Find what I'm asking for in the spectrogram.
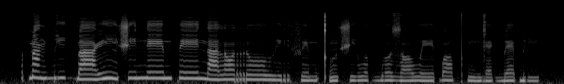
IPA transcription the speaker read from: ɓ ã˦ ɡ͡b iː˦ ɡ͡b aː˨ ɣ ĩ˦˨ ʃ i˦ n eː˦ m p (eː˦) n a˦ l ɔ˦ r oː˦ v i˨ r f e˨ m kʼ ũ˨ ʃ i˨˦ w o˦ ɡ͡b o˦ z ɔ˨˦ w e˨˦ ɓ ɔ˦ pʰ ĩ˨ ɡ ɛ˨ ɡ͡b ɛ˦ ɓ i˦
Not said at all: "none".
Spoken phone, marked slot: eː˦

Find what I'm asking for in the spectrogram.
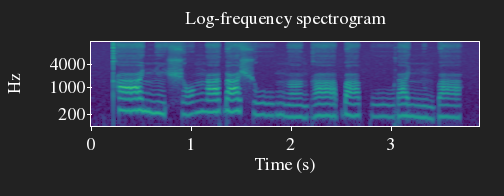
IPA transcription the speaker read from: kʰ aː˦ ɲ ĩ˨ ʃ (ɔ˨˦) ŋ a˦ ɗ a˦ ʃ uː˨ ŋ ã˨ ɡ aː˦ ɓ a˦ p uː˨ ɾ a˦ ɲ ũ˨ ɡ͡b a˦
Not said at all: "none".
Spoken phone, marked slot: ɔ˨˦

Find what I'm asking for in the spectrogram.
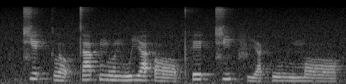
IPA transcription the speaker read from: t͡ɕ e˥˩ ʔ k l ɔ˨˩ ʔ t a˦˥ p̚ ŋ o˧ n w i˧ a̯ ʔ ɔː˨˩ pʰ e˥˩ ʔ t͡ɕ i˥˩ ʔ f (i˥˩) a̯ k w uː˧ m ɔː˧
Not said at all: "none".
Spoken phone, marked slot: i˩˦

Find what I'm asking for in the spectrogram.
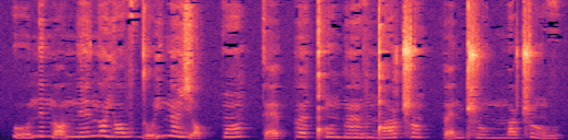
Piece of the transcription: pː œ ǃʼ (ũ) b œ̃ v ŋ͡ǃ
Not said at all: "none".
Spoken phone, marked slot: ũ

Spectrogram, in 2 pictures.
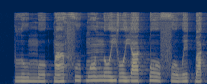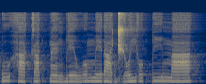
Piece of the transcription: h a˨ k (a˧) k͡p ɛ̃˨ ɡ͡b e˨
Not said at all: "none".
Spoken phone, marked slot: a˨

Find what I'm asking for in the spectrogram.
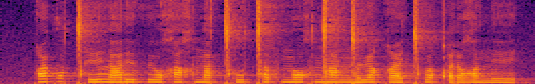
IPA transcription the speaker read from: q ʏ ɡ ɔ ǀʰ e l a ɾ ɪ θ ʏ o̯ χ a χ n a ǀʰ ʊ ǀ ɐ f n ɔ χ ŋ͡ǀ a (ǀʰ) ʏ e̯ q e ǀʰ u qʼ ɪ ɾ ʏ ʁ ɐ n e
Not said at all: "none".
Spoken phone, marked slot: ŋ͡ǀ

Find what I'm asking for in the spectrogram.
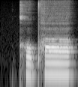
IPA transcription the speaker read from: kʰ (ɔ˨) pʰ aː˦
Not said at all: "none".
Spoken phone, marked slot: ɔ˨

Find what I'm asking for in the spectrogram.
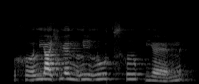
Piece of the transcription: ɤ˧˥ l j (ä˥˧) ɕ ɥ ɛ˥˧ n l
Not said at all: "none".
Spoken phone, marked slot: ä˥˧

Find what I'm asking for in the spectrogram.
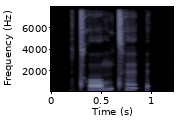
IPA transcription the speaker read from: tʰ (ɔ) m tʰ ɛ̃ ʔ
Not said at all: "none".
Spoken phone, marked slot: ɔ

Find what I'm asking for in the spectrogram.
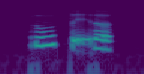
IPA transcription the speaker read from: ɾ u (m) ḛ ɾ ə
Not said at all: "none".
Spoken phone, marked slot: p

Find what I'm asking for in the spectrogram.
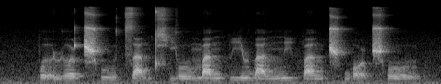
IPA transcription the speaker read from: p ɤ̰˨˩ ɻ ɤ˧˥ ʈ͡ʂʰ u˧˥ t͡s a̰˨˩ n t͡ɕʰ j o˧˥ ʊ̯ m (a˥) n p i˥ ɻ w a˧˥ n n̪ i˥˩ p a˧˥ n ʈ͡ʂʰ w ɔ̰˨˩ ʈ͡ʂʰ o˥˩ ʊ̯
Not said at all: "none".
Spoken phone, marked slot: a˥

